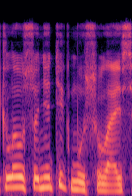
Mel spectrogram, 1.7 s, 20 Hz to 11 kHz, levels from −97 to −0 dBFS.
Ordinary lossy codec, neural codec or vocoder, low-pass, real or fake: Opus, 64 kbps; none; 7.2 kHz; real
